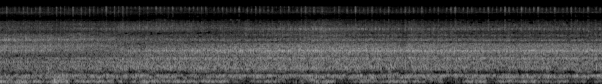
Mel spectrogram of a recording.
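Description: Asphalt paver finisher's diesel engine running steadily.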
